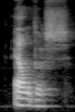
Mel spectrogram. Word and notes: ailleurs: France; [a.jœʁ]

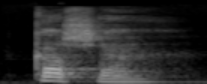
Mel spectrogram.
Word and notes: kassa: /kɑ.sa/

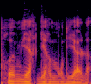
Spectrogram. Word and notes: Première Guerre mondiale: pʁə.mjɛʁ ɡɛʁ mɔ̃.djal

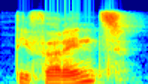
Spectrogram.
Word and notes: Differenz: /ˌdɪfəˈrɛnʦ/

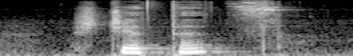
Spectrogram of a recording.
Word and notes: brush: American English; /bɹʌʃ/

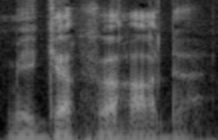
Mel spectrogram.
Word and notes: mégafarad: [me.ɡa.fa.ʁad]; Paris

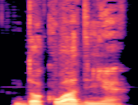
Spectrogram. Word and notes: precis: /prɛˈsiːs/

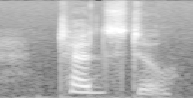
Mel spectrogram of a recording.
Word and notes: Schwamm: IPA: /ʃvam/; German

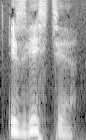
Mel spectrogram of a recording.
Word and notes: news: /n(j)uːz/; American English; [njuːz]

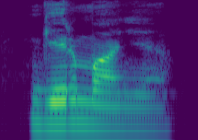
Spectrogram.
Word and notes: Saksa: /ˈsɑk.sɑ/

